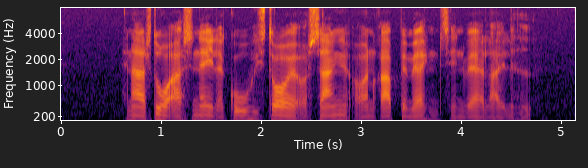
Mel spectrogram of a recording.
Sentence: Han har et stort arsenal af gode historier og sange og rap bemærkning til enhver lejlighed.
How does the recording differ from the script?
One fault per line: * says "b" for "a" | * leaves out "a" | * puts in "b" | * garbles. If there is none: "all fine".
* puts in "en"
